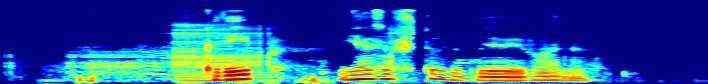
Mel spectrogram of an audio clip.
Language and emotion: Russian, sad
